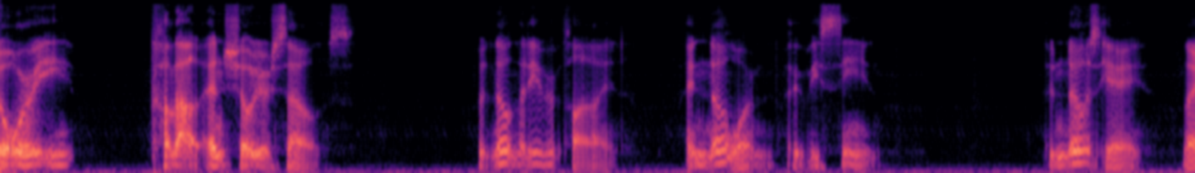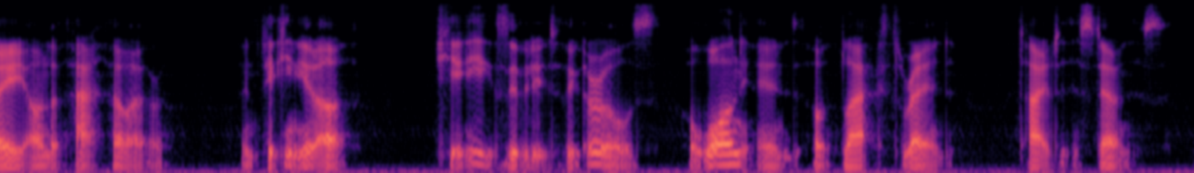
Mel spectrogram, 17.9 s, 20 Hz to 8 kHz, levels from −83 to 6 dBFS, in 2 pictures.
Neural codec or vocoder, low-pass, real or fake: autoencoder, 22.05 kHz, a latent of 192 numbers a frame, VITS, trained on many speakers; 7.2 kHz; fake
